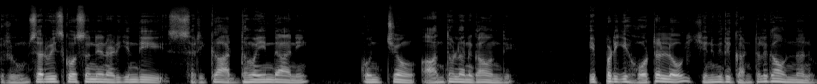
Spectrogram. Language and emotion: Telugu, fearful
